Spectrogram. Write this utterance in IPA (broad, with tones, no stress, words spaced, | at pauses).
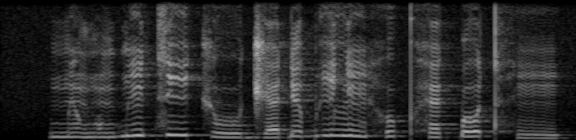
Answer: mĩ˨ɡʷũ˨ ɡ͡bĩ˦t͡siː˦ t͡ʃuː˨d͡ʒɛ˨ ɗɪ˦bi˦lĩ˦˨hu˦ pʰɛ˨k͡po˦ tʰĩ˨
